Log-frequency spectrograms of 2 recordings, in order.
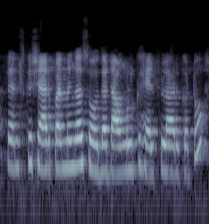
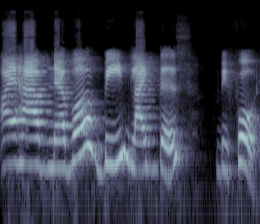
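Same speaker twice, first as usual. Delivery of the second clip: careful, drawn-out repeat for learners; slow it right down so students can follow; very slow model sentence; much slower than usual. Shown as a demonstration. Teacher repeats the sentence for students, very slow. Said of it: "முன்னாடி".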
